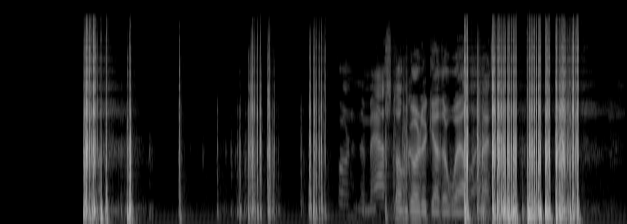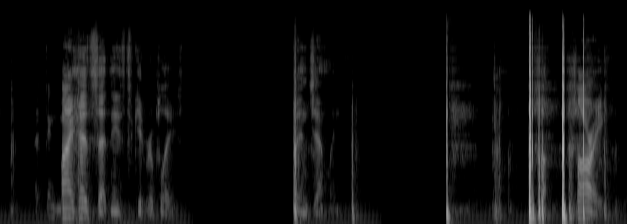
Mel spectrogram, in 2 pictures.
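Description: An adult man speaks calmly with pauses, heard through a microphone.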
